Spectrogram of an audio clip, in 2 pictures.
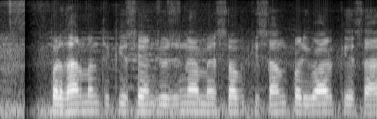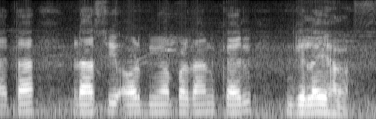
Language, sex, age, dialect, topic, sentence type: Magahi, male, 18-24, Western, agriculture, statement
